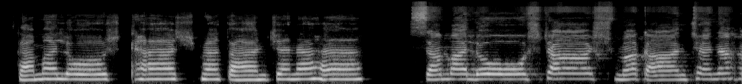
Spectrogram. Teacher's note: ಲೋಷ್ಟ ಅನ್ನೋದರಲ್ಲಿ ಮಹಾಪ್ರಾಣ ಇಲ್ಲ ಅಲ್ಪಪ್ರಾಣ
